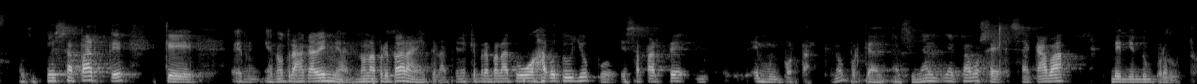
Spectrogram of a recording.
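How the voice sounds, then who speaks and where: A somewhat breathy man speaks at a fairly quick pace with ordinary pitch variation. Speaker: exam prep teacher. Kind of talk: information session. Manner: fast.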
